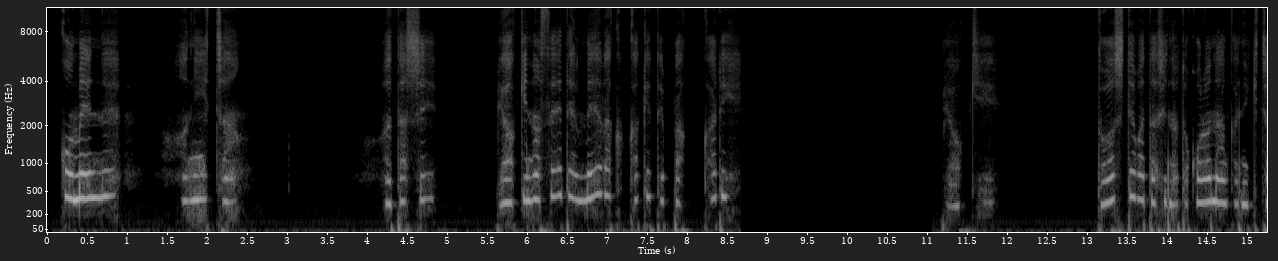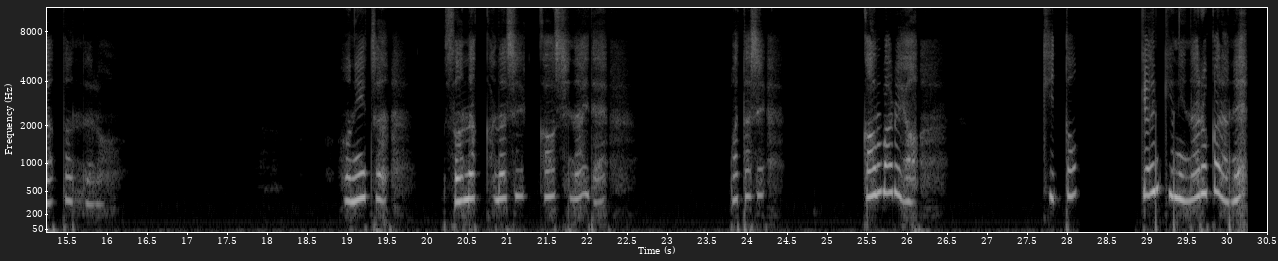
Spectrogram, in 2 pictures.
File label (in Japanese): 妹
